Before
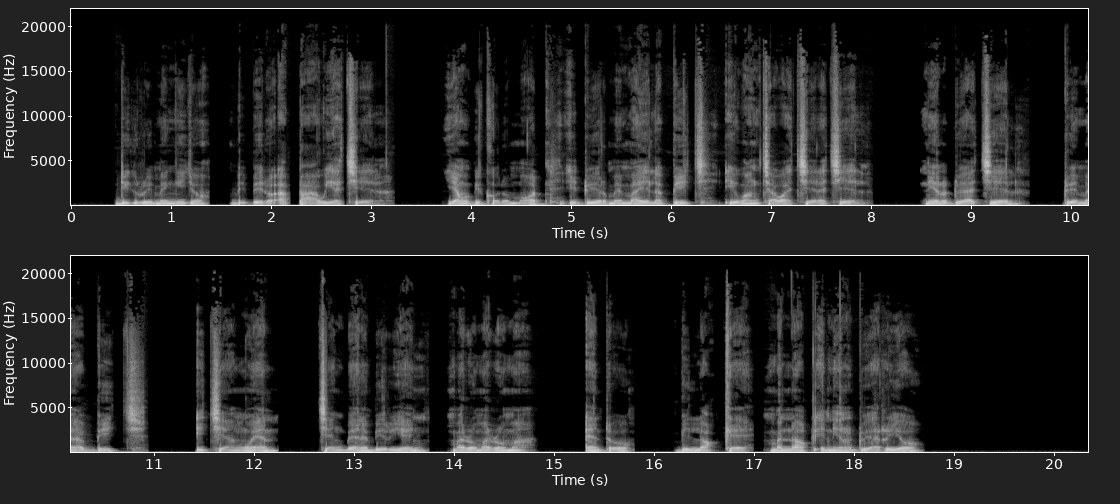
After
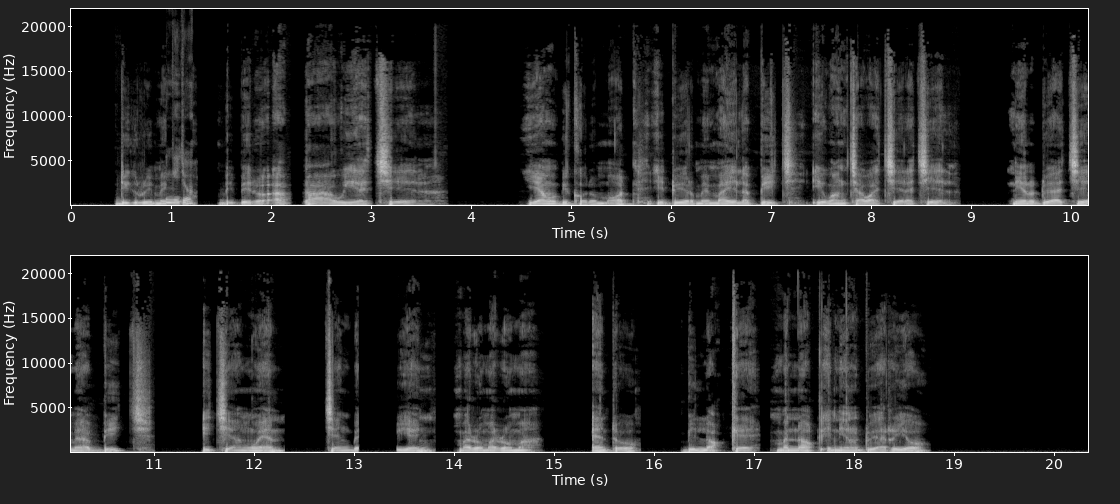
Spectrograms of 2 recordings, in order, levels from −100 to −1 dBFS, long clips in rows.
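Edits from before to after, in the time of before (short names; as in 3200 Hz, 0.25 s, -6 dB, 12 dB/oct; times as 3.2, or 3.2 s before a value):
0.95–1.34 speed 145%
1.93–3.92 stretch 1.5×
9.29–10.1 cut
12.98–13.37 room tone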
